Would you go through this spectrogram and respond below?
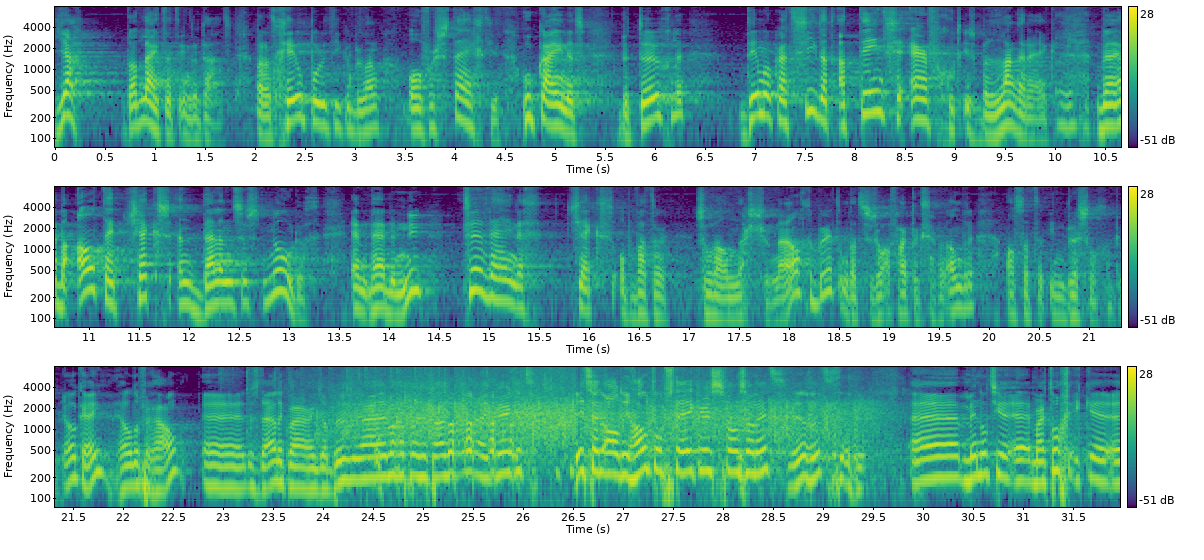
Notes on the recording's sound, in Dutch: Live vanaf het nationale congres. Live vanaf het Volt Nederland congres in de Jaarbeurs Utrecht.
